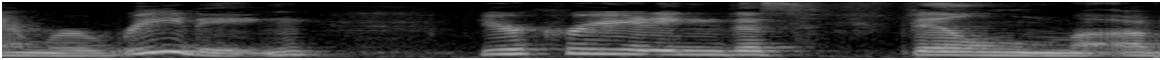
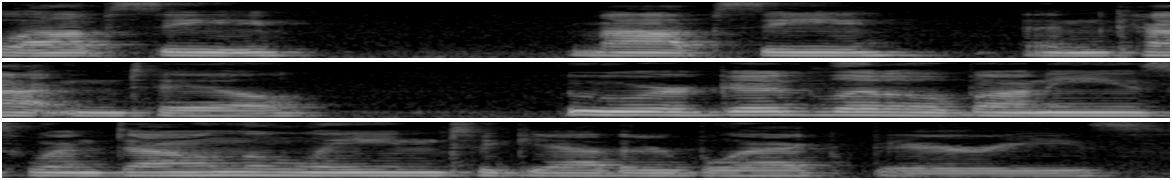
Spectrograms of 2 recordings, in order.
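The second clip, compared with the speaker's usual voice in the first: flat, dull, boring monotone reading; 3 semitones lower than usual. Showing how not to read a story on camera: boring monotone. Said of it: "in a very boring monotone voice".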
